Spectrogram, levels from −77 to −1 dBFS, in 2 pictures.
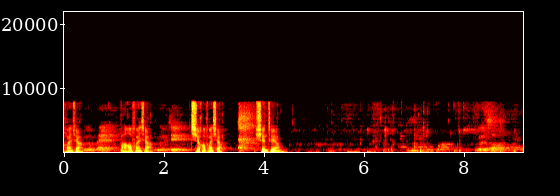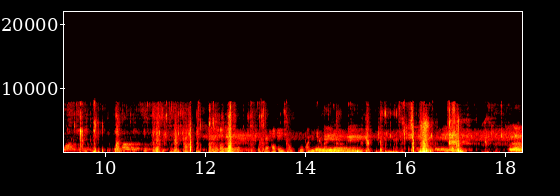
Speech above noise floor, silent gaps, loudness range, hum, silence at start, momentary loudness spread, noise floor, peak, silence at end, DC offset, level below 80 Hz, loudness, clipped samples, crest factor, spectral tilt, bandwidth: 33 dB; none; 14 LU; none; 0 s; 21 LU; -53 dBFS; -2 dBFS; 0 s; under 0.1%; -42 dBFS; -22 LUFS; under 0.1%; 22 dB; -4 dB/octave; 8.4 kHz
